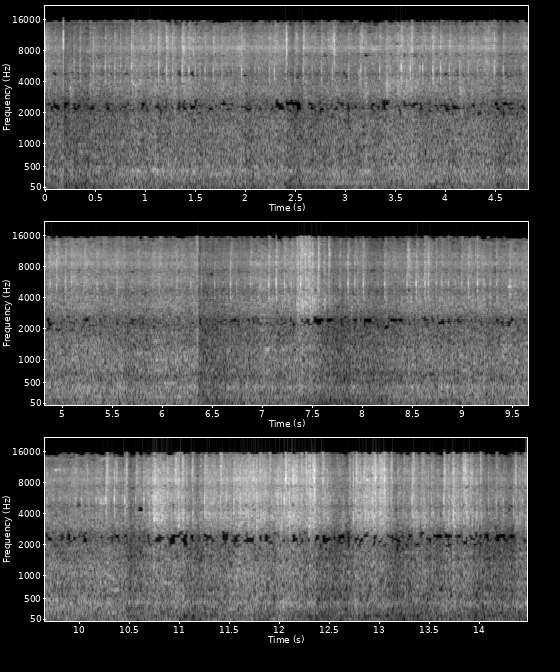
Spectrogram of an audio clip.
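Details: Tapanã II city bus in Belém: loud continuous rumble with rattly surges and rain hiss on top; unusually noisy running, cause not identifiable.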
